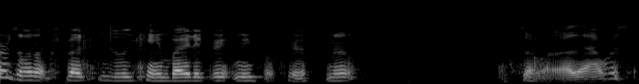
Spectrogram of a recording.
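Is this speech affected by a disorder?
Yes: brain injury.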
